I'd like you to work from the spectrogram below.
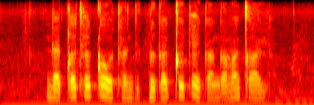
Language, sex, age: Xhosa, female, 23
